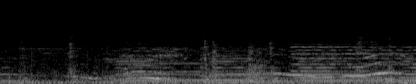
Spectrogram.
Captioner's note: moaning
